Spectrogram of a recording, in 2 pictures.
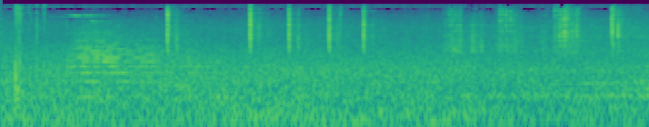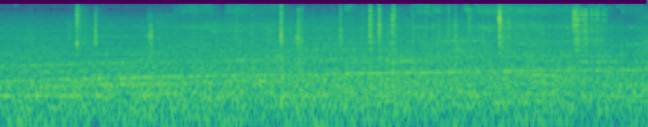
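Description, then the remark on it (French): A metro train rumbles steadily beneath the ground under a large open area paved with small cobblestones, a dense low roar with a rising whine and scattered metallic clicks and rattles, sustained throughout with no voices. “En tout cas, déjà, il y a le métro en dessous.”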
